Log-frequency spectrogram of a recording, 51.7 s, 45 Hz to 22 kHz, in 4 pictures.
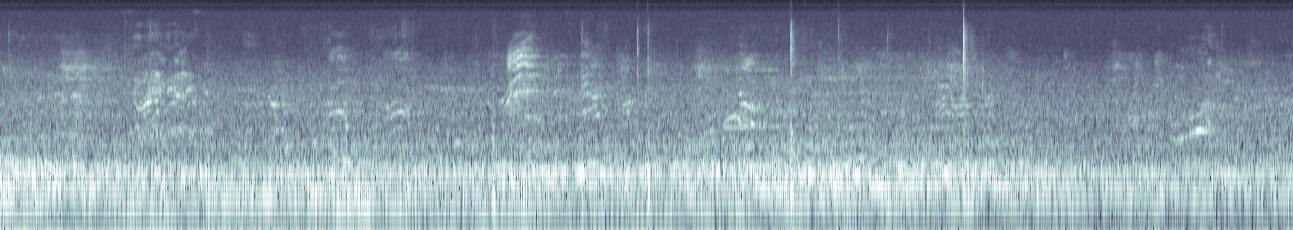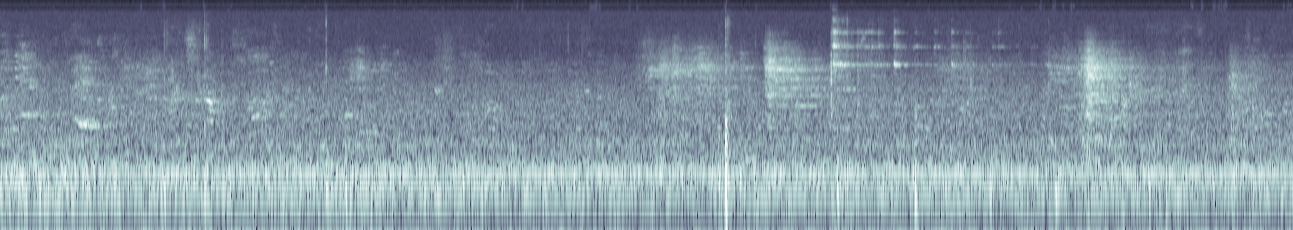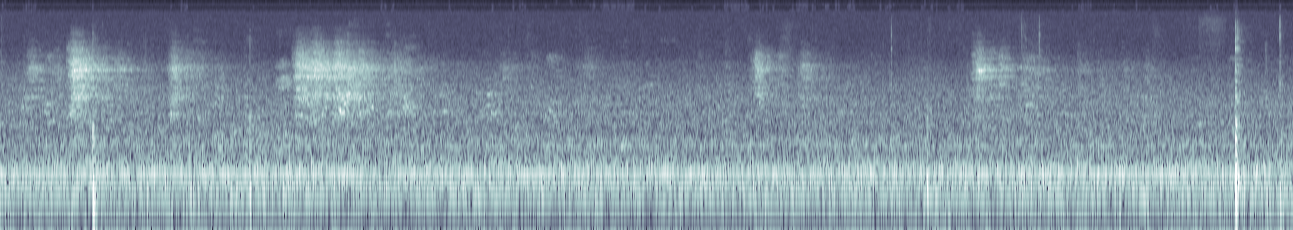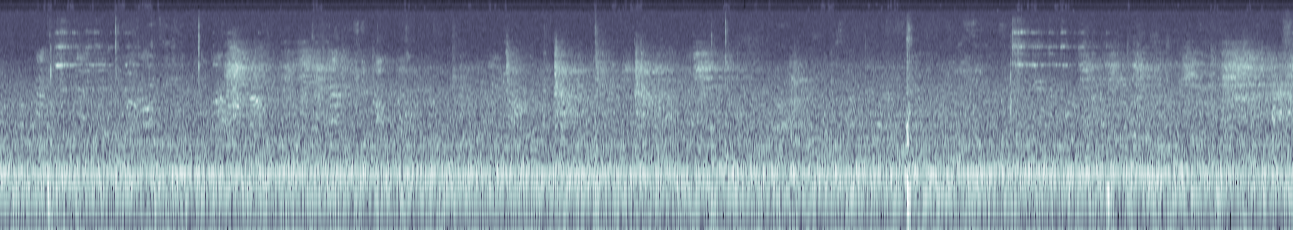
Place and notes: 대한민국 서울특별시 서초구 서초동 서운로 178 - Seocho Elementary School
Seocho Elementary School, kids playing soccer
